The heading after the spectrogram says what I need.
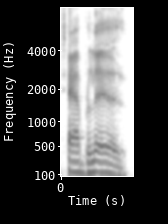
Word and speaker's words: Tableau: It's actually how you pronounce it, Tableau.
